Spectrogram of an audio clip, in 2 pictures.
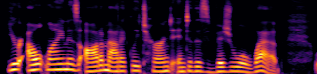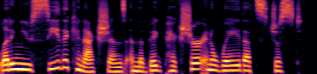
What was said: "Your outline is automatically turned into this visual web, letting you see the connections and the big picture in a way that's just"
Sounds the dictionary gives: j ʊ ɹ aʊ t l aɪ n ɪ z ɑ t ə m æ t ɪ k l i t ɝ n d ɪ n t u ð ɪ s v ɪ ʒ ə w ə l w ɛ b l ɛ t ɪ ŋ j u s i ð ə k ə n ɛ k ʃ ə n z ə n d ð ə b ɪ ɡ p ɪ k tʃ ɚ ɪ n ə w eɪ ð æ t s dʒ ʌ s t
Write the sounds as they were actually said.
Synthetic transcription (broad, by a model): j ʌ ɹ aʊ t l aɪ n ɪ z ɑ t ə m æ t ɪ k l i t ɝ n d ɪ n t u ð ɪ s v ɪ ʒ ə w l w ɛ b l ɛ t ɪ ŋ j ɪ s i ð ə k ə n ɛ k ʃ ə n z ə n ð ə b ɪ ɡ p ɪ k tʃ ɚ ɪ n ə w eɪ ð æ t s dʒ ʌ s t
